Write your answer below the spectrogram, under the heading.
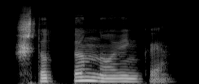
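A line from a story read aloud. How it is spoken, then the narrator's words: Quiet remark. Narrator (Russian): тихо прокомментировал Долгов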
